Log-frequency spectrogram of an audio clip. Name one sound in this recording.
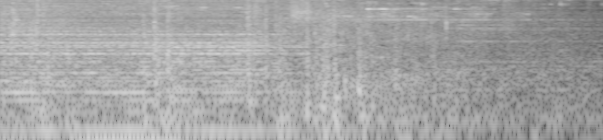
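A treasure chest opens with a bright chiming jingle.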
